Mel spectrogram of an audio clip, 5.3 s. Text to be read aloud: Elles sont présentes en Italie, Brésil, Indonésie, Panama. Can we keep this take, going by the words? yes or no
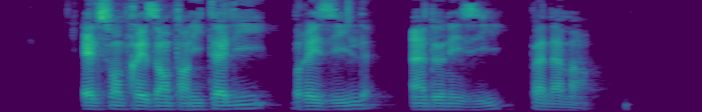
yes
